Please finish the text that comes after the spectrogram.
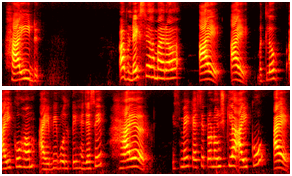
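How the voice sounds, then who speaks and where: A woman's voice: sits high, fairly bright tone. A woman with an Indian accent teaching spoken English, patiently repeating words and asking her class questions.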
